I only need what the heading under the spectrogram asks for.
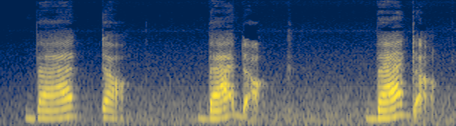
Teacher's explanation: You see we have only one d sound.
